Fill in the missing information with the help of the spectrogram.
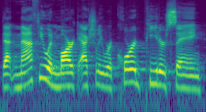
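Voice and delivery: ordinary talk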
